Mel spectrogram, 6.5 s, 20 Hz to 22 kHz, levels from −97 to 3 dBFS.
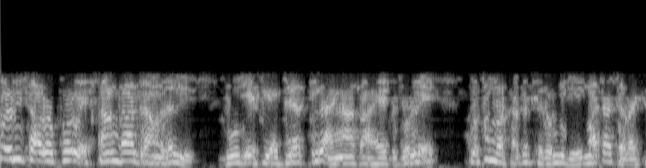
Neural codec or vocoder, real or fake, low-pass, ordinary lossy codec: codec, 16 kHz, 16 kbps, FunCodec, trained on LibriTTS, 50 frames a second; fake; 3.6 kHz; none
